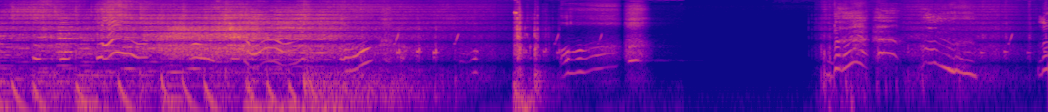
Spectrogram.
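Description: Cartoon background music with a sliding melody over low beats, fading out about four seconds in; a single thump follows about a second later, then, after a short silence, a cartoon character's short wordless vocal sounds near the end.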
